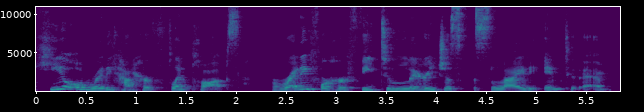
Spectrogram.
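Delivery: ordinary talk, nothing marked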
